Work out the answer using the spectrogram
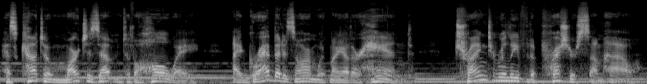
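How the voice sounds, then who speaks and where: A man narrating a story in the first person with an expressive, dramatic reading. His voice is lower than most, but he lets it rise and fall widely, and faint music plays behind him. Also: moderate pace.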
